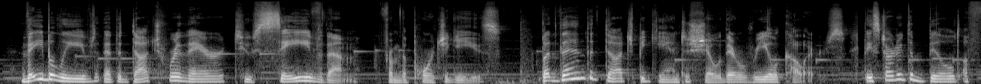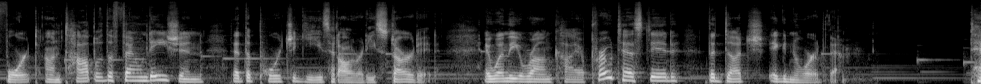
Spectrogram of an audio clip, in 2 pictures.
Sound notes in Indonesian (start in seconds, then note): none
